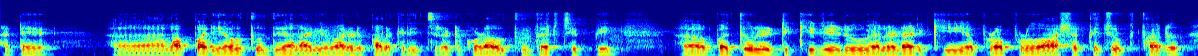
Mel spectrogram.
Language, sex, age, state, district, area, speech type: Telugu, male, 30-45, Andhra Pradesh, Konaseema, rural, spontaneous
